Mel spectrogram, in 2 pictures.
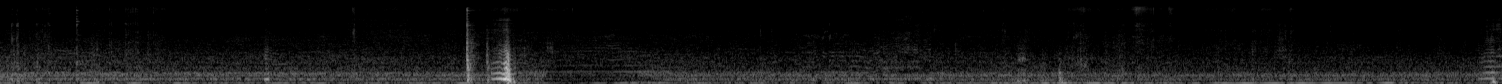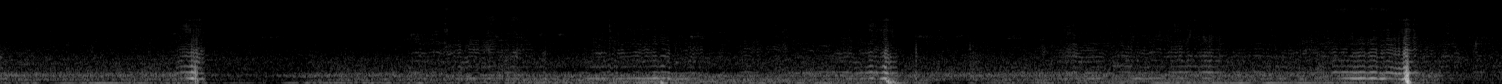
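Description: Honey bees buzzing in flight around a closed-up hive, a steady wavering drone. Several sharp knocks cut through it, loudest about five seconds in and near the end.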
